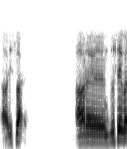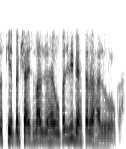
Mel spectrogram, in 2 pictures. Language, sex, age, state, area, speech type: Hindi, male, 60+, Bihar, urban, conversation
